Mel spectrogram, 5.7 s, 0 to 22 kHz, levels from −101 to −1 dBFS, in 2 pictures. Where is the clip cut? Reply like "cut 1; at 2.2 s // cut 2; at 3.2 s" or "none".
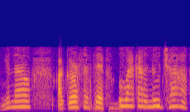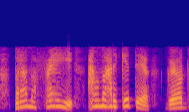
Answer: none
